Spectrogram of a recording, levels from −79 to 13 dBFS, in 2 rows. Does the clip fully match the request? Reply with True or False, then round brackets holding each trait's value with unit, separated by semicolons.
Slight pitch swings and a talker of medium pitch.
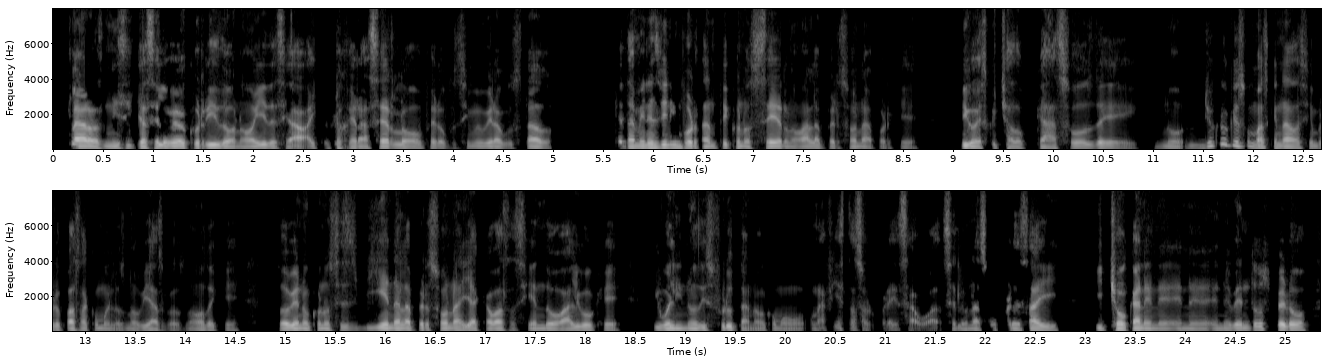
False (2.2 semitones; 95 Hz)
